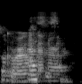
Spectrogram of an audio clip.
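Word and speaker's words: Grosvenor: The S is silent. So, it's Grovener. Grovener. Okay. Where is Grovener Gardens located?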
